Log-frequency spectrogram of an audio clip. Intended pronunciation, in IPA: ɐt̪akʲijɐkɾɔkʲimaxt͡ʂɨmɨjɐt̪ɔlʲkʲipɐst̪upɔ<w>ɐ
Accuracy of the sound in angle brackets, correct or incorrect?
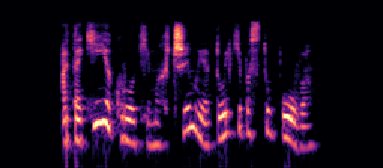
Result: incorrect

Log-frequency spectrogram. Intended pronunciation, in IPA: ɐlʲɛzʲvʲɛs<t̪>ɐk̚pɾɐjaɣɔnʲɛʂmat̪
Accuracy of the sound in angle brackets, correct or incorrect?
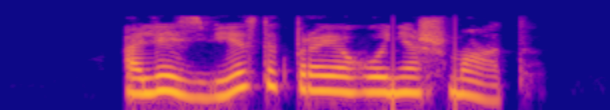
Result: correct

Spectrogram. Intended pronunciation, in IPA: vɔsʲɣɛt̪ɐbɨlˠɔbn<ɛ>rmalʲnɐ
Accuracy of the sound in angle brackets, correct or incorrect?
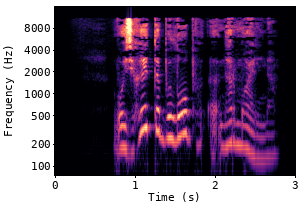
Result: incorrect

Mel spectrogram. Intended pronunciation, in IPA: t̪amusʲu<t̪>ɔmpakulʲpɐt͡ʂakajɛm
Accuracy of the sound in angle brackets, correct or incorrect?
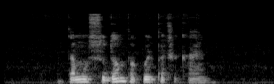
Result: incorrect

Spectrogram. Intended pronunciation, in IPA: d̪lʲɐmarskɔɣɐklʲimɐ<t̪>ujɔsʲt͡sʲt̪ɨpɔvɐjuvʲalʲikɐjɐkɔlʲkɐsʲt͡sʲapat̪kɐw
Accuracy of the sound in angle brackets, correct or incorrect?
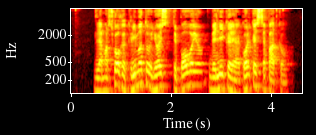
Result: correct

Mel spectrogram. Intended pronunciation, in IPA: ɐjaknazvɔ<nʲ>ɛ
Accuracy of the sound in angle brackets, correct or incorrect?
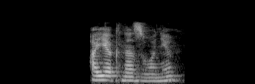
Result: correct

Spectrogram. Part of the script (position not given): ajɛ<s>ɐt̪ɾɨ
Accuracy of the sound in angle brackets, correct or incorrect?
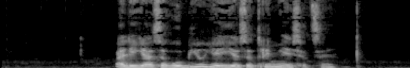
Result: incorrect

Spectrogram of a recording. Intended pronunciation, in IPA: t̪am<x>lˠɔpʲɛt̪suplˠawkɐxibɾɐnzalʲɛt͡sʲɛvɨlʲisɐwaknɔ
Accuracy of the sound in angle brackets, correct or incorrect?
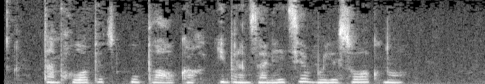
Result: correct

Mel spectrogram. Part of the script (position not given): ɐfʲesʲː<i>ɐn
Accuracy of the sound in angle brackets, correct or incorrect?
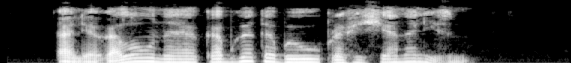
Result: correct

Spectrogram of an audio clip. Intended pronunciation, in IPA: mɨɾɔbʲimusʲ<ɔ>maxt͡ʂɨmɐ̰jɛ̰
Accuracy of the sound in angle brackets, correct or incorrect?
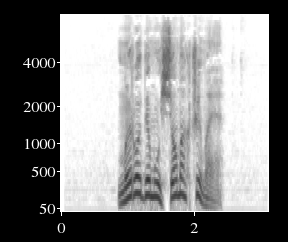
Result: correct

